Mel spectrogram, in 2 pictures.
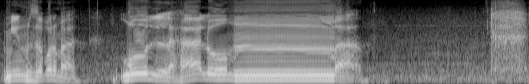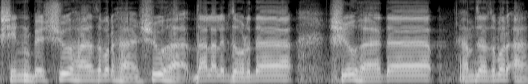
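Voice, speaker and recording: A man teaching Quran reading, spelling out each syllable slowly and deliberately and reciting verses in a drawn-out chant. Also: fairly high pitch, steady tone, fairly bright tone, clean tone.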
